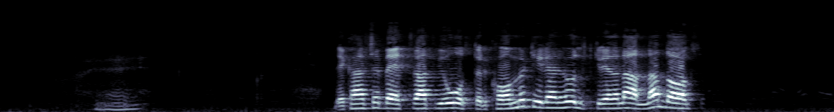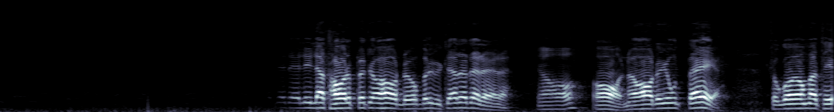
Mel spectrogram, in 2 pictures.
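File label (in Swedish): Svinhult Östergötland, dialekter; Folkminnen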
